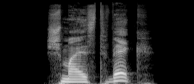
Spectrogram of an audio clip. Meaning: inflection of wegschmeißen: 1. third-person singular present 2. second-person plural present 3. plural imperative
- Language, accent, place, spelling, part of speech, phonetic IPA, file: German, Germany, Berlin, schmeißt weg, verb, [ˌʃmaɪ̯st ˈvɛk], De-schmeißt weg.ogg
